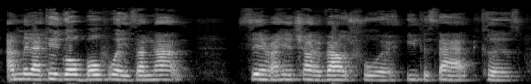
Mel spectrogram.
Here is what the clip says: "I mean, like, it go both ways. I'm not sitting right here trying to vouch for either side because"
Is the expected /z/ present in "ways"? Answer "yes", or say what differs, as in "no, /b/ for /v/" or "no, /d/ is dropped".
yes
